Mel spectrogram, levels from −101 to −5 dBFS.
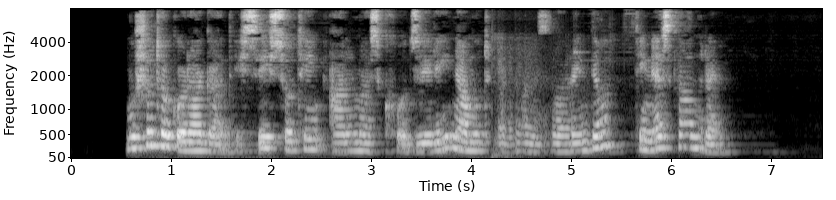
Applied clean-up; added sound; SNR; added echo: neural mask model DeepFilterNet 3.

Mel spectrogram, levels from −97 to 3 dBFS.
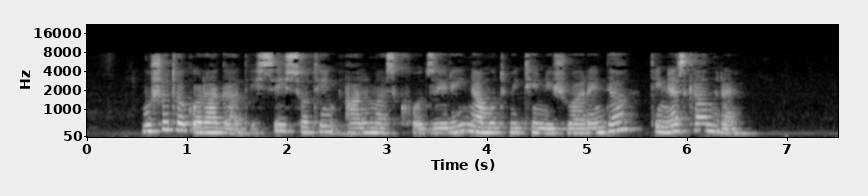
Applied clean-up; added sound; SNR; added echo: none; none; none; none.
